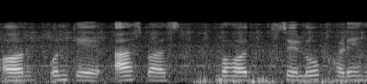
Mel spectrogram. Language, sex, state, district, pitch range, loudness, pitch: Hindi, female, Uttar Pradesh, Lucknow, 185-200 Hz, -20 LUFS, 195 Hz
